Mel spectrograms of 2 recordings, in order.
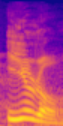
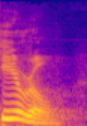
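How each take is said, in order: First: The word starts directly with a vowel sound. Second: The word starts with a breathy h sound. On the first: The speaker calls it wrong. "Não é hero, né?" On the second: The speaker calls it right. "É aquele aspirado"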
